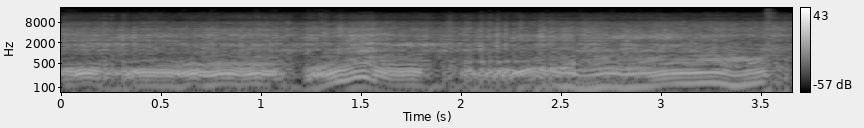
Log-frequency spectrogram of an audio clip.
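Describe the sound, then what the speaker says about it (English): Motorcycle ridden on a steep hill trail through a tricky left turn, its engine droning loud and close throughout with rising and falling revs as the throttle is worked. "had to kind of plant my foot and try to pivot there a little bit to get the bike to turn"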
